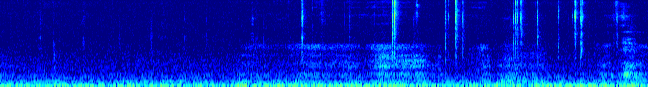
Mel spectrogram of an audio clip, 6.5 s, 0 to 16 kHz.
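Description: Faint, scattered small clicks of a Bandai Metal Build Gundam 00 Qan[T] figure's shield parts being handled and pressed together, mostly in the second half.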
